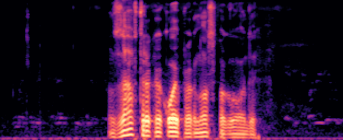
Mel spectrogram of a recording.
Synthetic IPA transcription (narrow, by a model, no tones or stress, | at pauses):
zaft̪ɾəkɐkojpɾɐɡnospɐɡod̪ɨ̰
